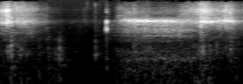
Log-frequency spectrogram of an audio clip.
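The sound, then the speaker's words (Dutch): Sheets of paper rustle and crinkle for a couple of seconds, a soft continuous shuffling broken by a few brief crisp snaps, with no one speaking. “Oké, ja, je hoort dat ik eh, papieren heb.”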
